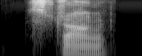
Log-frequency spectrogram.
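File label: "strong", British English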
